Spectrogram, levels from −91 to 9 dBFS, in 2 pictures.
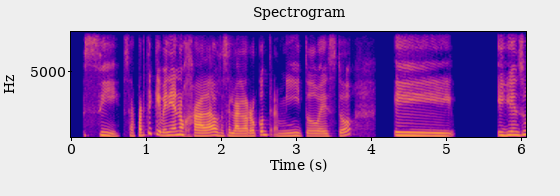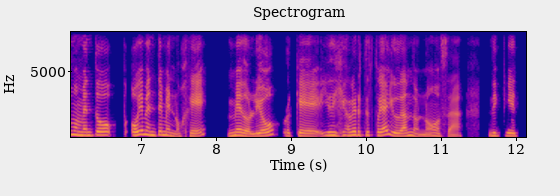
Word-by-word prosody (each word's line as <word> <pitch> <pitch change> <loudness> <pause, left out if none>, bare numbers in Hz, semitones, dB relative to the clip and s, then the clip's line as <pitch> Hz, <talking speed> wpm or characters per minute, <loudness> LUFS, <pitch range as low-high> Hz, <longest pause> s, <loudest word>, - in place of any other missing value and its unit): Sí, 210 -7 -1
o - - -20
sea, 210 - -7
aparte 230 - 0
que 295 - +2
venía 240 +2 +4
enojada, 225 -4 +5
o - - +1
sea, 205 - -7
se 215 - -5
la 195 - +3
agarró 190 +2 +2
contra 270 +4 -4
mí 200 +3 -4
y - - -9
todo 190 -1 -4
esto, 200 - -3 0.5
y 215 -4 +2 0.6
y 240 -1 +2
yo 260 - +4
en 250 - +2
su 285 +3 0
momento, 250 -1 +2 0.2
obviamente 260 0 +3
me 250 - +1
enojé, 195 - -3 0.3
me 225 +3 +2
dolió, 205 - +1
porque 200 -3 -2
yo 230 - 0
dije: 235 0 -1
"A 230 - -2
ver, 255 0 +1
te 240 - -4
estoy 245 -1 -1
ayudando, 220 -5 +1
¿no?, 270 - -5
o - - -5
sea, - - -8 0.3
de 210 -1 -5
que 205 -2 -2
225 Hz, 205 wpm, -20 LUFS, 200-250 Hz, 0.6 s, enojada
